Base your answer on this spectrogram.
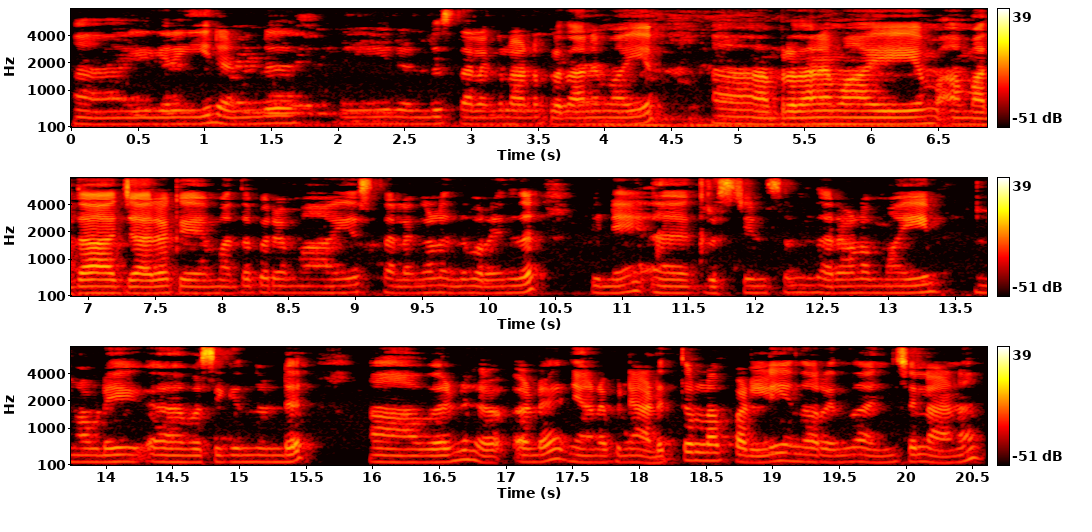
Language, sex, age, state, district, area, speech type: Malayalam, female, 30-45, Kerala, Kollam, rural, spontaneous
